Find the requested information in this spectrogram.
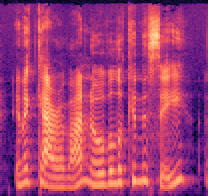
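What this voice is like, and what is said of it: Put-on Cornwall-style accent. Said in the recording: “I don't know if that's a Yorkshire accent. That's more like a Cornwall accent.”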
